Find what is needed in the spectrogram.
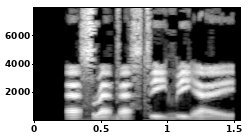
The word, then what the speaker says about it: Средства: Средства. Colon, stress the first syllable. Средства.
